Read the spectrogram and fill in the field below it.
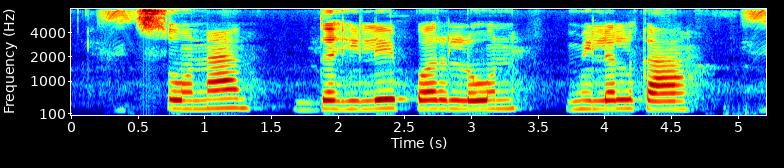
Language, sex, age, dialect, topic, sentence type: Bhojpuri, female, 25-30, Western, banking, question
